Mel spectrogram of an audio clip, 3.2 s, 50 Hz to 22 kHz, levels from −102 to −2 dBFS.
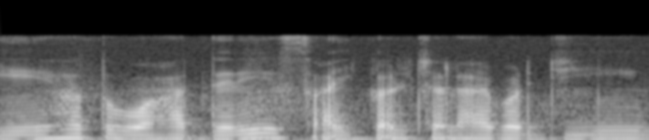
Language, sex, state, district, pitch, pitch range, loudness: Chhattisgarhi, male, Chhattisgarh, Sarguja, 110 Hz, 105-115 Hz, -21 LUFS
